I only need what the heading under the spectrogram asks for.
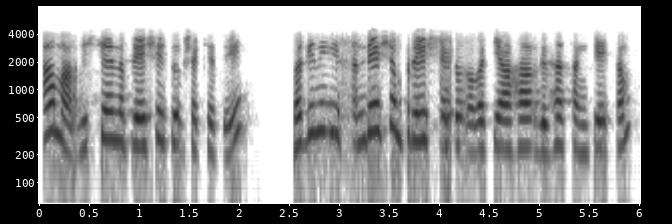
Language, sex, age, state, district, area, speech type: Sanskrit, female, 45-60, Karnataka, Udupi, urban, conversation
